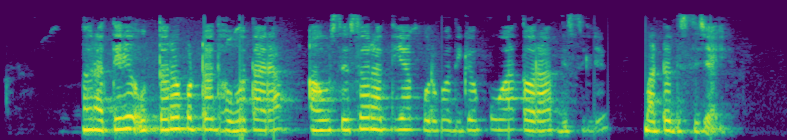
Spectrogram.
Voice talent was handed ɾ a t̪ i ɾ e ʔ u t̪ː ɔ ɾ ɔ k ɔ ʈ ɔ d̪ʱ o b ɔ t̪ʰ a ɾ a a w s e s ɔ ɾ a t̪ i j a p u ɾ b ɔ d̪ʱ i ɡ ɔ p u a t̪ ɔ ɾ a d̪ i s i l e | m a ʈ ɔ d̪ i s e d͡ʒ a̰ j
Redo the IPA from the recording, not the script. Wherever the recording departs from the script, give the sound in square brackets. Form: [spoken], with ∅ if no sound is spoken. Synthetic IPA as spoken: ɾ a t̪ i ɾ e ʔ u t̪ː ɔ ɾ ɔ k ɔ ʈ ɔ d̪ʱ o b ɔ [t̪] a ɾ a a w s e s ɔ ɾ a t̪ i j a p u ɾ b ɔ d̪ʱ i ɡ ɔ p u a t̪ ɔ ɾ a d̪ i s i l e | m a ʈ ɔ d̪ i s [i] d͡ʒ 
